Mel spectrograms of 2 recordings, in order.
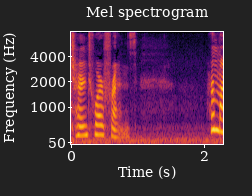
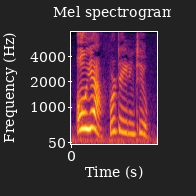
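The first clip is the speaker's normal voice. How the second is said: brighter and louder, eager; excited reveal; 4 semitones higher, 6 dB louder, faster than usual. A narrator's reading. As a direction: blurt it out happily. Couples reveal together, excited.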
